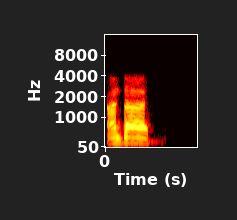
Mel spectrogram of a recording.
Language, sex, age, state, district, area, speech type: Nepali, male, 18-30, West Bengal, Alipurduar, urban, conversation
